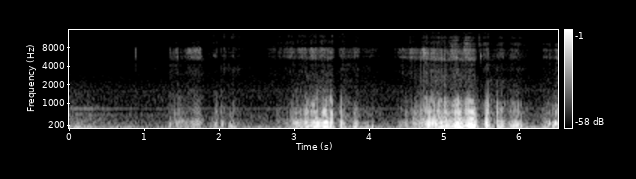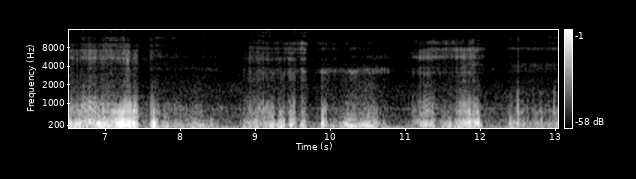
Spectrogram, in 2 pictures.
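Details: Dog that snores a lot, snoring while sleeping: repeated rumbling snores, about five breaths over thirteen seconds, each with a fluttering rattle.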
